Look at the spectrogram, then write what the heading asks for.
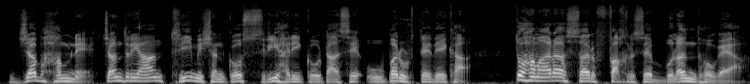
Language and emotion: Urdu, happy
